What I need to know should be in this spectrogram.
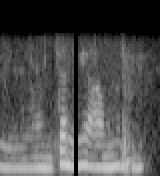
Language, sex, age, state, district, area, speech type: Nepali, female, 45-60, West Bengal, Jalpaiguri, rural, conversation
